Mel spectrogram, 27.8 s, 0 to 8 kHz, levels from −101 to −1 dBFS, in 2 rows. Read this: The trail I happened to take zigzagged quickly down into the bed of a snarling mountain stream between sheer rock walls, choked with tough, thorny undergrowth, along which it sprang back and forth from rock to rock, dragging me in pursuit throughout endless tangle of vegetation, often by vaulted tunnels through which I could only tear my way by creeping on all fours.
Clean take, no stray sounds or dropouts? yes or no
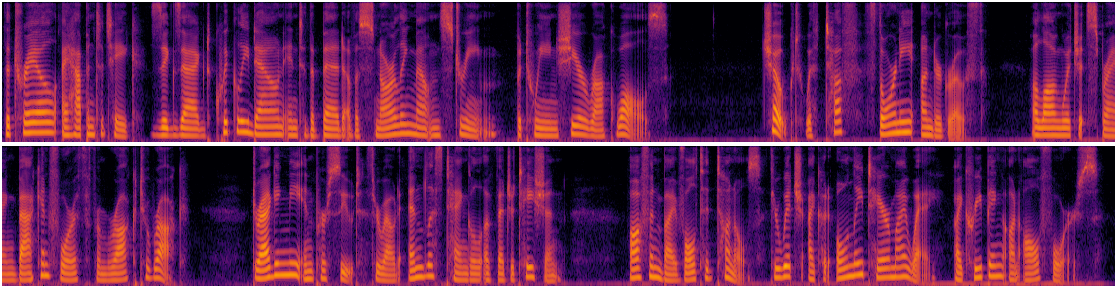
yes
